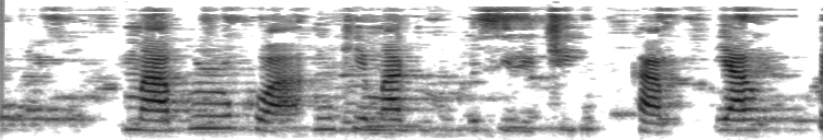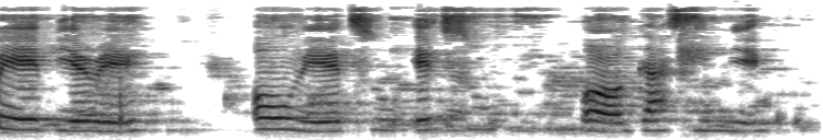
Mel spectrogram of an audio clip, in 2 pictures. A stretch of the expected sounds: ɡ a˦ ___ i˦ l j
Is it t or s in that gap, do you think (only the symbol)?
s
